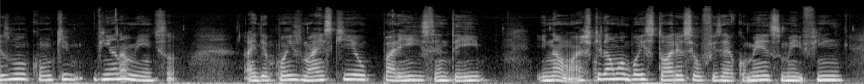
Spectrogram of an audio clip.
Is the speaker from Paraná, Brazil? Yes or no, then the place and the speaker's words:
yes; Palotina, Paraná, Brazil; born there; now in Cascavel, Brazil; Nasci em Palotina, moro aqui há 6 anos.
